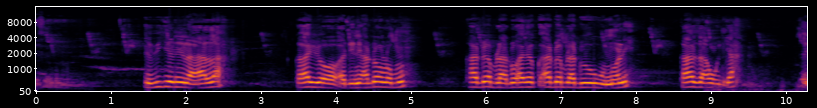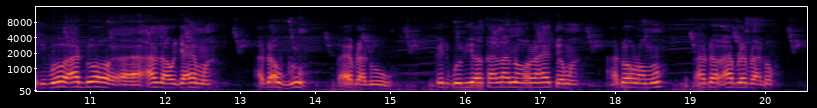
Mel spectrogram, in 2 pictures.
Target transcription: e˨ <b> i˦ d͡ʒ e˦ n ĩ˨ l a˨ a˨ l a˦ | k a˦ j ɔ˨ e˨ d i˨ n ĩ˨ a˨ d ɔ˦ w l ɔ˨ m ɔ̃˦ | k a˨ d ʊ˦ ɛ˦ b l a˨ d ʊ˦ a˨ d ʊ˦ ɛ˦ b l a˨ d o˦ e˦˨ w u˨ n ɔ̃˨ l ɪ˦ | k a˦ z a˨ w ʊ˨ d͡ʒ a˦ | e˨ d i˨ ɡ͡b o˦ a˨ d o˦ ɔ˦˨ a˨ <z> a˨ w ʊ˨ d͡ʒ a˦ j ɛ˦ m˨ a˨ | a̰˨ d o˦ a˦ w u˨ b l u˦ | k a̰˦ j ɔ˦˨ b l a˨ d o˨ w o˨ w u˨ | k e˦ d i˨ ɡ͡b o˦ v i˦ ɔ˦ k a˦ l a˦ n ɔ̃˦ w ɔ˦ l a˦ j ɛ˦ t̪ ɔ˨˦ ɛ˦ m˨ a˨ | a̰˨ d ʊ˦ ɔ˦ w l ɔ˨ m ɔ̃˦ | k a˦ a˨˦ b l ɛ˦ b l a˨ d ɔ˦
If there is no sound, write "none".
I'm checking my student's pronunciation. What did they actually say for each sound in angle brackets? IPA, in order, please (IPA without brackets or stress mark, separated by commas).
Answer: v, z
